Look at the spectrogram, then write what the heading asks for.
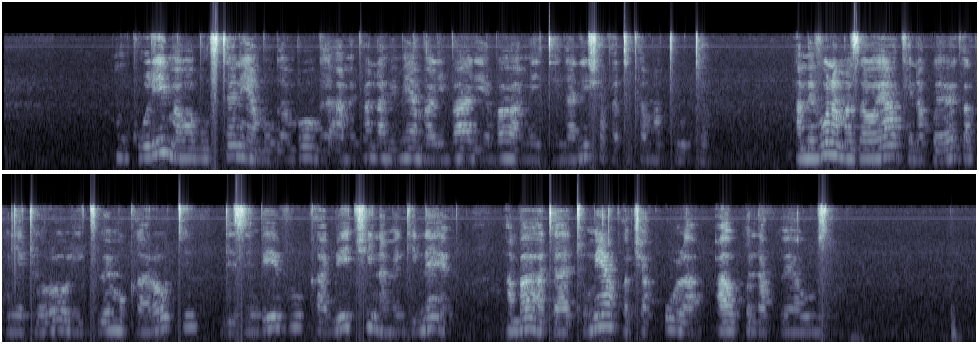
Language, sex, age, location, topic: Swahili, female, 25-35, Dar es Salaam, agriculture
